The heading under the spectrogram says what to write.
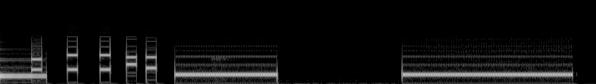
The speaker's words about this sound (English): All right, we're going to dial the phone number right now and try and get your second date update, okay? Okay, okay. Okay, here we go.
